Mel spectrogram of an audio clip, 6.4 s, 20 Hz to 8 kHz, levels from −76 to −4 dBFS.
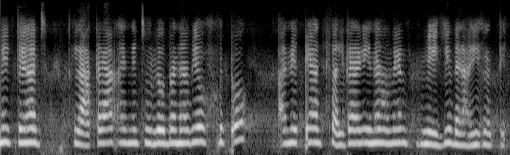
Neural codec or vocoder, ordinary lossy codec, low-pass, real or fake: codec, 16 kHz, 1 kbps, FreqCodec, smaller model; none; none; fake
